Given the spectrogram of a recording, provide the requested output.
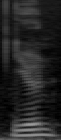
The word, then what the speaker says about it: Yeun: Steve Yeun. – Is that how you pronounce it? – Yeun. – Yeah. – Yeun. Steven Yeun.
